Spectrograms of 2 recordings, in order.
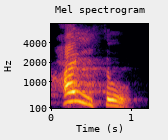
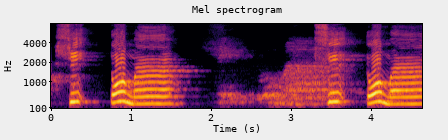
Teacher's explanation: Hujung lidah kita keluar sikit, tahan kat gigi kacip. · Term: tha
